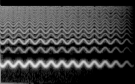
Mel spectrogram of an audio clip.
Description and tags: Magic Spell 02
A spell has been cast!
This sound can for example be used in role-playing games, for example when the player plays as Necromancer and casts a spell upon an enemy - you name it!
If you enjoyed the sound, please STAR, COMMENT, SPREAD THE WORD!🗣 It really helps!
angel, bright, dark, fantasy, game, mage, magic, necromancer, rpg, shaman, sorcerer, spell, wizard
